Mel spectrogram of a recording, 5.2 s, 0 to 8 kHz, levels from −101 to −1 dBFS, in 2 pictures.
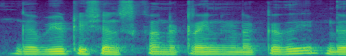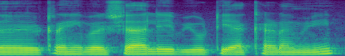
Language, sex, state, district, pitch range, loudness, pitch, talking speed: Tamil, male, Tamil Nadu, Kanyakumari, 110-120 Hz, -17 LUFS, 115 Hz, 125 wpm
